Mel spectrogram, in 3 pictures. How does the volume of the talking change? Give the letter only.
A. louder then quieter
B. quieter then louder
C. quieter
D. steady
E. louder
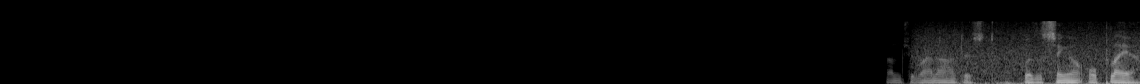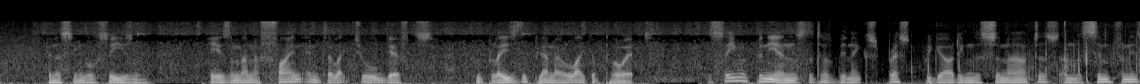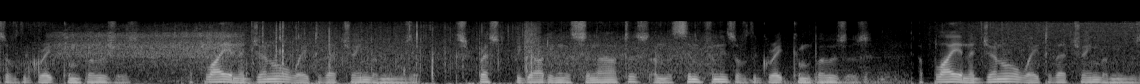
D.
